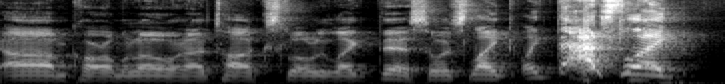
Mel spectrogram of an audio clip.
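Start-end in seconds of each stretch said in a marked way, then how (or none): none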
